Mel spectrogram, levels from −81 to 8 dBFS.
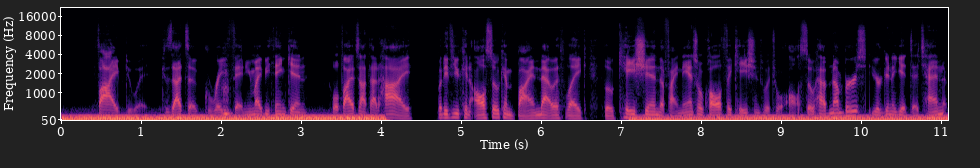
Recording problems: low rumble; loud; until 4 s and from 7 s on; 9 dB below the speech

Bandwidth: 15.5 kHz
